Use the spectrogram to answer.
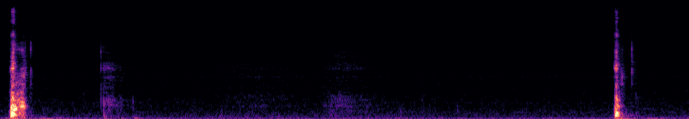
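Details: Person in a quiet car: two abrupt, brief 'hic' sounds about six seconds apart; hiccups.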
